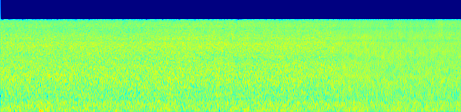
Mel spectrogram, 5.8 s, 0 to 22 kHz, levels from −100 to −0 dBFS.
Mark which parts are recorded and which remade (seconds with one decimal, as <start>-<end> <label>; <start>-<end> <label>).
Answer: 0.0-4.2 recorded; 4.2-5.8 remade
